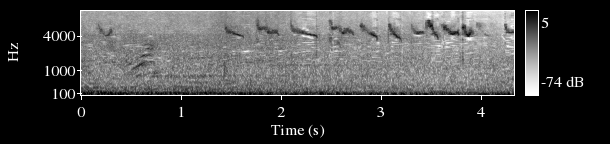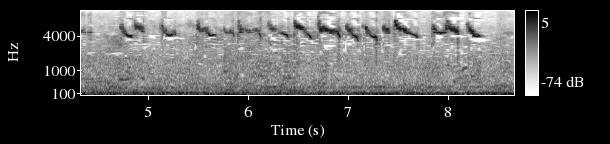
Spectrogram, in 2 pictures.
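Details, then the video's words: Albino white-eye singing a long rolling song of rapid, high, sharp downslurred notes repeated almost without pause, delivered as a lively continuous chatter over low background rumble and faint voices. "Pleci Albino Gacor Ngeroll"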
